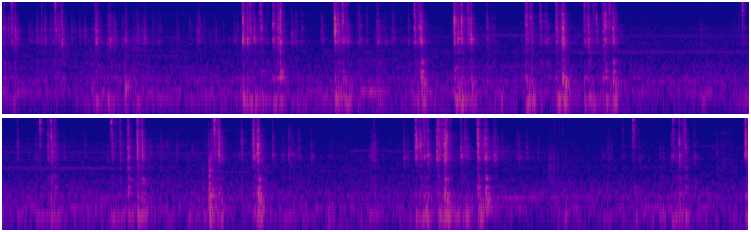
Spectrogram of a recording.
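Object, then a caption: Plastic mechanical keyboard. A plastic RGB mechanical keyboard is typed on with the fingertips of both hands, giving bursts of sharp, bright key clicks separated by short pauses. The strokes are dry and short with almost no low end.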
